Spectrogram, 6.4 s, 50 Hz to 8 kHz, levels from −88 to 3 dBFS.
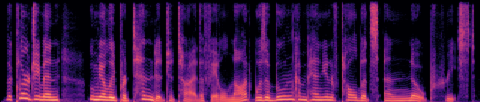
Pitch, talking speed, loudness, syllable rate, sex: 205 Hz, 180 wpm, -19 LUFS, 5.1 syllables/s, female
